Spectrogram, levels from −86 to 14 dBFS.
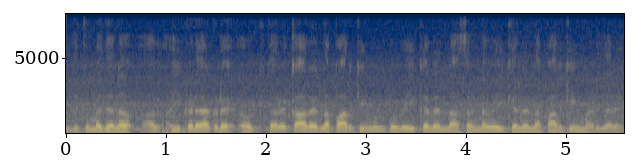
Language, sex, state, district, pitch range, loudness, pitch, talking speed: Kannada, male, Karnataka, Dakshina Kannada, 115-120 Hz, -16 LUFS, 120 Hz, 205 wpm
